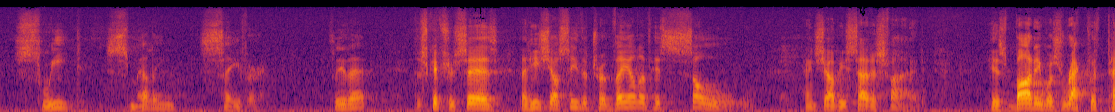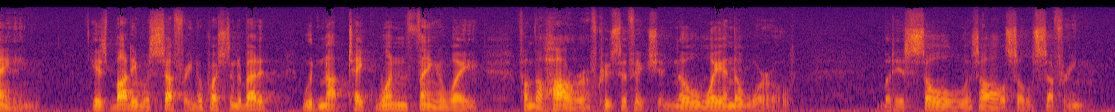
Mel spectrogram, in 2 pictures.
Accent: Tennessee, United States; And I'm from East Tennessee.

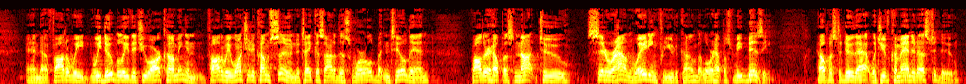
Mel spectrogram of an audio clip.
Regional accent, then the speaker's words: the South, United States; even though I grew up in the Bible Belt

